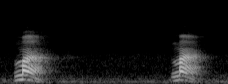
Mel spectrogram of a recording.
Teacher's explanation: Fourth tone, ma ma means to scold, to insult.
